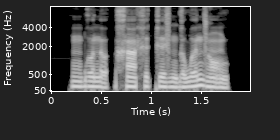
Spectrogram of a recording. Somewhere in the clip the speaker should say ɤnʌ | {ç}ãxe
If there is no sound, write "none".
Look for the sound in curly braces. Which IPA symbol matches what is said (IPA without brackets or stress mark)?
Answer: x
